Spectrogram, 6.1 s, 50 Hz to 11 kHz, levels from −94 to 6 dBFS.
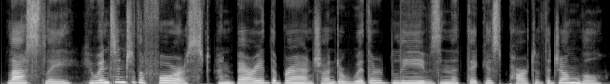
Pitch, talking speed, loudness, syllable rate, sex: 240 Hz, 195 wpm, -17 LUFS, 5.2 syllables/s, female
